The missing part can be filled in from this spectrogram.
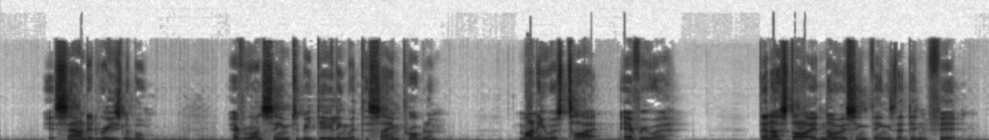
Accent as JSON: {"language": "English", "region": "London", "country": "United Kingdom", "tie": "born or raised there", "said": "Growing up on the Thamesmead estate, I'd watch the buses struggle with the narrow roads and think about how you'd design it differently."}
